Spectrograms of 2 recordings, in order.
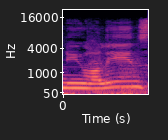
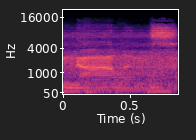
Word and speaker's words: New Orleans: There are some bigger houses in New Orleans that are some, I'm gonna have to work out how to pronounce that word.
